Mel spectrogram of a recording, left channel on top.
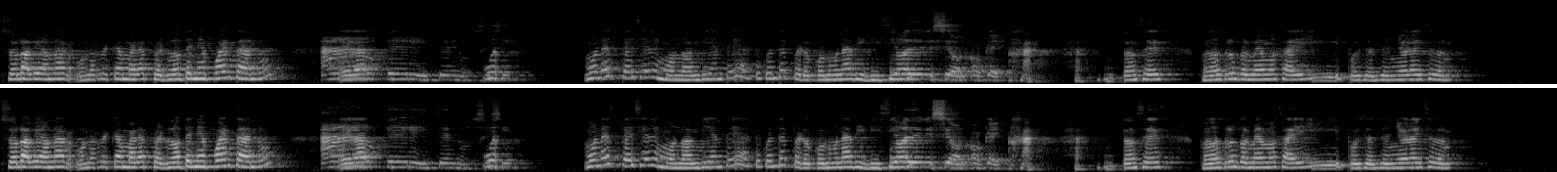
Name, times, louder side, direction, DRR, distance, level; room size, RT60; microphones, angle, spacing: voice 1, 0.0-2.8 3.4-3.7 4.8-5.1 5.8-9.1 10.1-10.3 10.6-14.5, right 2 dB, 70° right, 5 dB, 1.4 m, -27 dB
voice 2, 3.2-5.1 8.9-10.1, right 2 dB, 55° right, 3 dB, 3.4 m, -32 dB
22.5 x 17.5 x 7.0 m, 0.67 s
head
